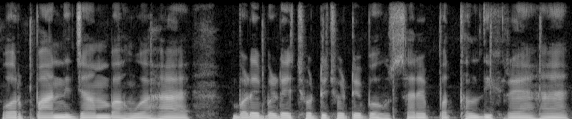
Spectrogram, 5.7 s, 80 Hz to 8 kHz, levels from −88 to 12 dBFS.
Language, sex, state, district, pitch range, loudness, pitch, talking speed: Hindi, male, Jharkhand, Palamu, 110-115 Hz, -15 LUFS, 115 Hz, 155 wpm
